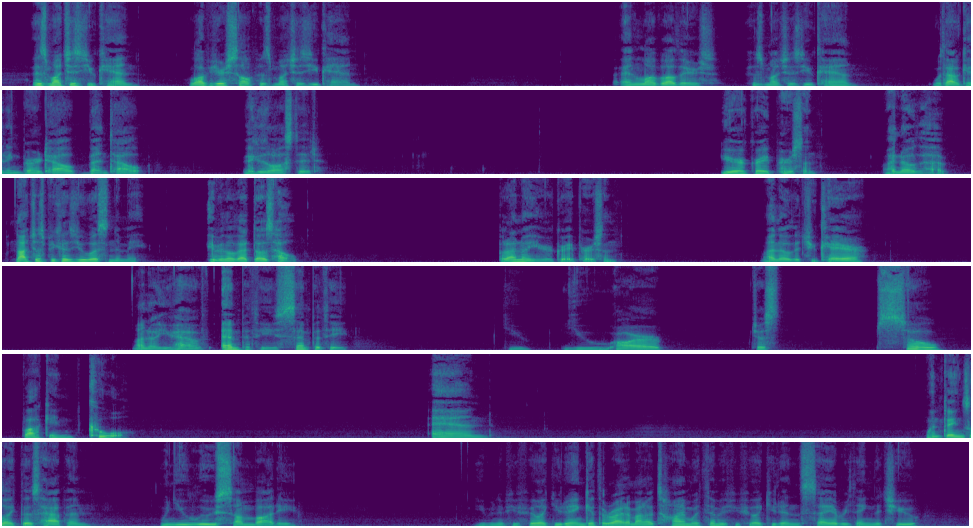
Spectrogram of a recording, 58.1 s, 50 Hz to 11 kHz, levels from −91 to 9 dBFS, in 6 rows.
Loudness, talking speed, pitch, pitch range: -26 LUFS, 110 wpm, 130 Hz, 110-145 Hz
